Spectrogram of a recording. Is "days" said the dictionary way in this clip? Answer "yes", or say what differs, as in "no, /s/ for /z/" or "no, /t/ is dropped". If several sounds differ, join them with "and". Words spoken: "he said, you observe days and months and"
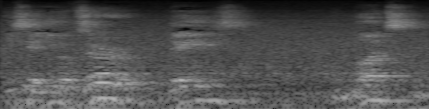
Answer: no, /z/ is dropped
